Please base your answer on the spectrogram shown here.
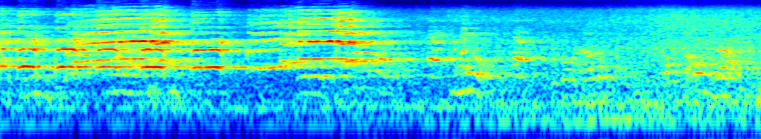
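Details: Ayam Ketawa, the Indonesian laughing chicken, crowing at a practice contest in Bogor: stacked harmonic crows in a stuttering, laugh-like run, with other birds and background chatter.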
